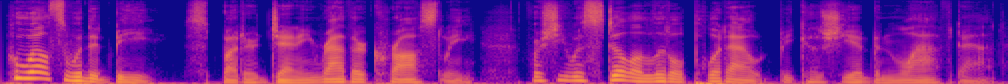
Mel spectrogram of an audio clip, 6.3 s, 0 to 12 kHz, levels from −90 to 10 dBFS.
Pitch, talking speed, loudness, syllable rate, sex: 105 Hz, 220 wpm, -21 LUFS, 5.8 syllables/s, male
